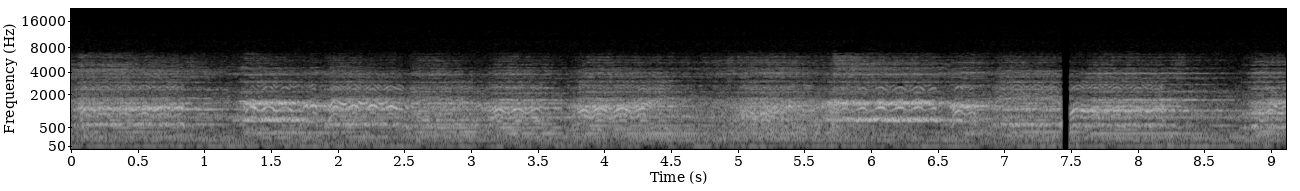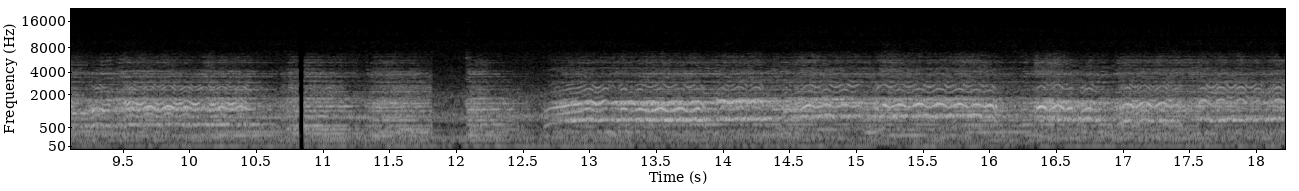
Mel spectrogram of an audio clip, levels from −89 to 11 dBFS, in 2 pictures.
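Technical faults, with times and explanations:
7.43 to 7.49 s and 10.82 to 10.86 s, Bluetooth dropouts. The sound cuts to silence twice, for about 58 ms and then about 44 ms. The edges are abrupt or fade over a few milliseconds. When the sound returns, it has moved on, as if it kept playing through the gap. This is likely a wireless link failing to deliver audio packets to the headphones in time. The lengths fit a few lost packets each time, roughly four and then three.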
